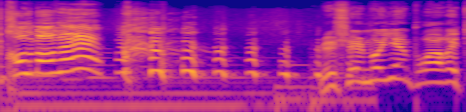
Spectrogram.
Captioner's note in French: pleurs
